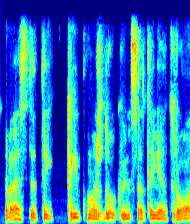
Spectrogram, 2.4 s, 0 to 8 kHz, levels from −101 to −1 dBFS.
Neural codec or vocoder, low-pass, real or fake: none; 7.2 kHz; real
